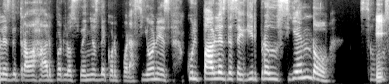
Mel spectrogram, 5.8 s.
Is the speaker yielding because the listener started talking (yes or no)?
no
